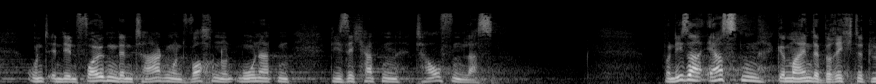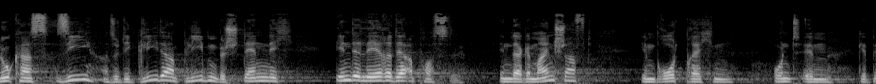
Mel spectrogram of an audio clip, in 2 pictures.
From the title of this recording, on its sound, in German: Gottesdienst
